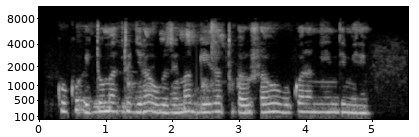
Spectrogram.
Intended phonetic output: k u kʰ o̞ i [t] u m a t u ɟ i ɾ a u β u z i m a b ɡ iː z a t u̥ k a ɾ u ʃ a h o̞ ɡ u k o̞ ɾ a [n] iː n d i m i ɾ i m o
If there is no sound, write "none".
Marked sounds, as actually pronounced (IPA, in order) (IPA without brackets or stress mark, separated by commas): t, n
